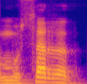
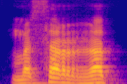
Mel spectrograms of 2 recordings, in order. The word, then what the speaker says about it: مسرت: الفاظ۔ محبت، مذلت، مسرت، ہم اس کو عموماً جو ہے وہ مسرت پڑھ دیتے ہیں، یہ ہے مسرت، مشقت، مذرت۔ اب ہم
